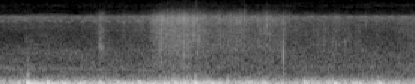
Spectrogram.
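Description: A fishing rod swishes through the air as a line is cast.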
